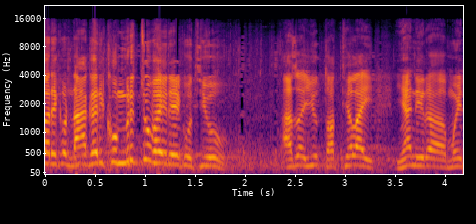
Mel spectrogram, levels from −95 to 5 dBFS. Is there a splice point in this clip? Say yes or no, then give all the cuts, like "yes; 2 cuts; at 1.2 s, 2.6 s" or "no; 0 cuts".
no; 0 cuts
